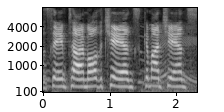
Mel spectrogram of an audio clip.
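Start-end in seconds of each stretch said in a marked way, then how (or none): none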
